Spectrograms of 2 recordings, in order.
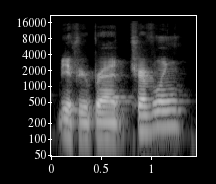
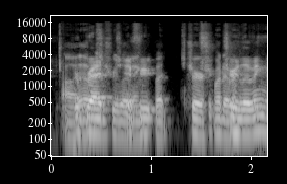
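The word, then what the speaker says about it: Treliving: But on the other end of the spectrum, though, if you're Brad Treveling, I think that's how you say it. True Living.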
